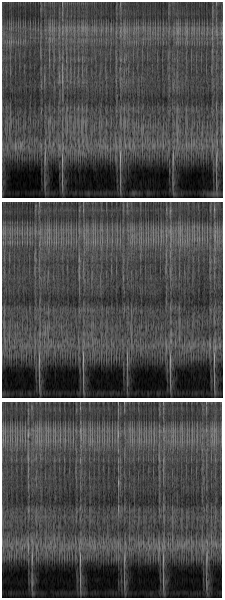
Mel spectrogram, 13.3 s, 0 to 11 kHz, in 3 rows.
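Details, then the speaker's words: Tiny M17 model 4-stroke gas hit-and-miss engine, running after the shaft play was removed and a part superglued: slow, crisp clicking about once a second with a faint hiss between, an even, clean hit-and-miss cycle. "I mean jeez I've actually even surprised myself that's just running so beautifully let's zoom out you hear that beautiful little clicking noise"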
